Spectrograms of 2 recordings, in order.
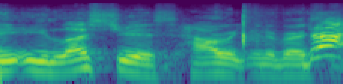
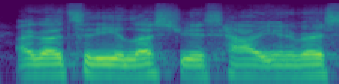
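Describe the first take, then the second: First: It is said louder, projected. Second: It is said at normal volume.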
